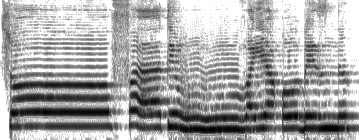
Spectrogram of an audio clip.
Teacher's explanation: منہ سے ادا نہیں کرنا بلکہ ناک سے ادا کرنا ہے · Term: ادغام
